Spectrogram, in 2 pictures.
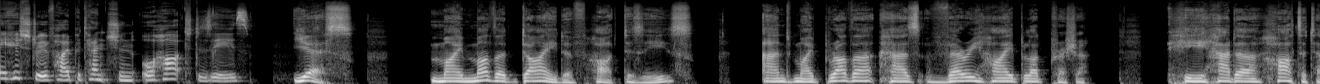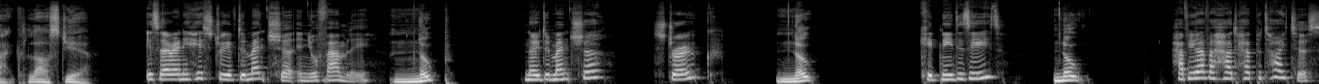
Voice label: Conversation; Bedside Manner Beginner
